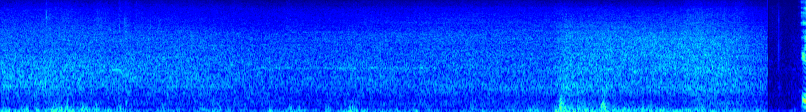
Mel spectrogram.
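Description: Wind buffeting an outdoor microphone: a steady, unpitched low rumble with hiss above it. It grows louder about five and a half seconds in and cuts off just before the end.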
